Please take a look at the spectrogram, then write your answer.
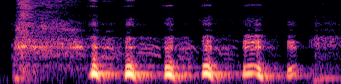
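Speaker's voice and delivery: breathless high giggle; airy high laugh. Real, not acted. Speaker laughing at their own paradox, airy high laugh.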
